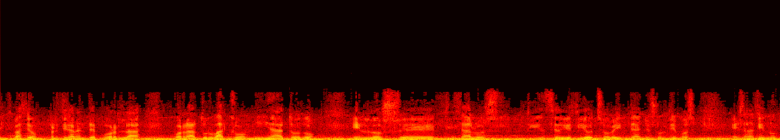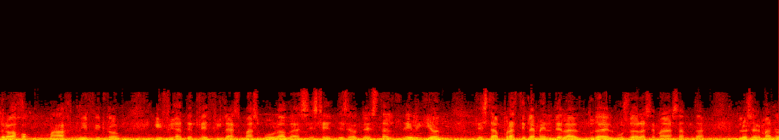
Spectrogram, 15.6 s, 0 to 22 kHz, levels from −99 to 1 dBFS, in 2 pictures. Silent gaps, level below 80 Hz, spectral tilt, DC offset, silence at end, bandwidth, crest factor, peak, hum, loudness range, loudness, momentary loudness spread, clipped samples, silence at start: none; -52 dBFS; -7 dB/octave; under 0.1%; 0 s; 8.2 kHz; 16 dB; -18 dBFS; none; 1 LU; -34 LUFS; 4 LU; under 0.1%; 0 s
